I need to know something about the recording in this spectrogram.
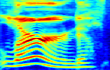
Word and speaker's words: learned: more and more um learned instructors but we'll also use this um as an adjective uh and we'll pronounce it learned for example learned behaviors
